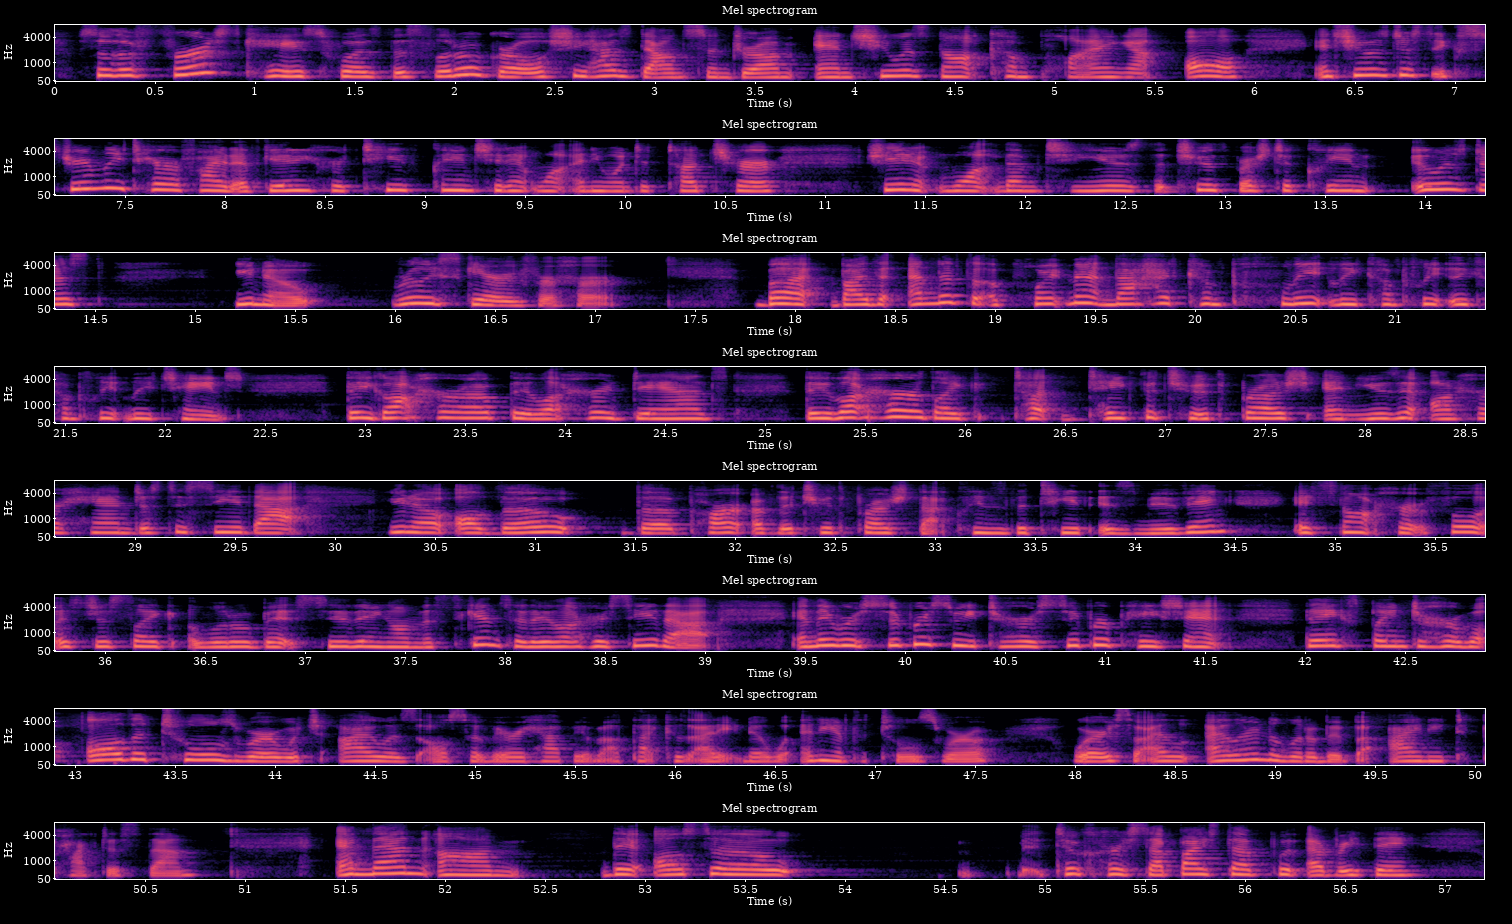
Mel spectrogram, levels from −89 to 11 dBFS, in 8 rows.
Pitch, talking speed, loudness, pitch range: 260 Hz, 200 wpm, -21 LUFS, 240-285 Hz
